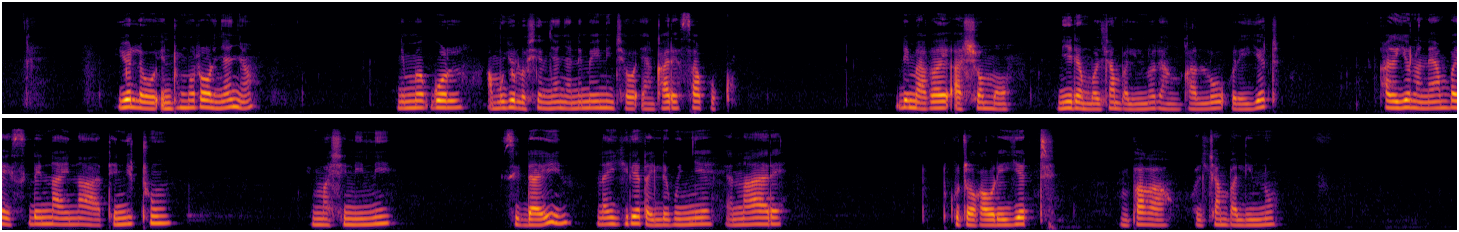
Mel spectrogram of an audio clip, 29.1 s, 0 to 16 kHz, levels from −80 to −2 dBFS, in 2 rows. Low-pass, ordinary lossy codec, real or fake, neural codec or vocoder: 10.8 kHz; none; real; none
